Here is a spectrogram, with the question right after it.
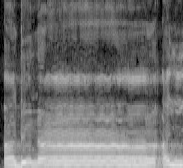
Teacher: nun sukun bertemu ya idgham bi gunnah siap masuk pada huruf ya dan mendengung selama 3 harokat.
